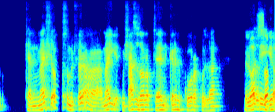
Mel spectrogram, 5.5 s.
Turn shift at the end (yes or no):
no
